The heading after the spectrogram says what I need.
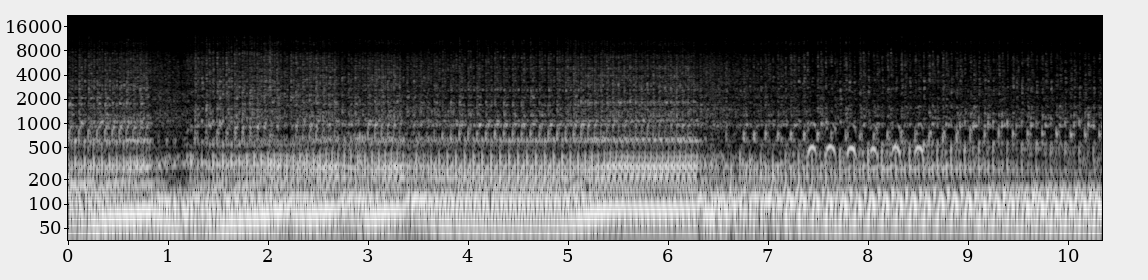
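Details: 1979 Chevrolet C10 V8, first start in years after farm-field rescue: deep, full rumble running steady and strong, picking up cleanly with throttle; running normally.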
